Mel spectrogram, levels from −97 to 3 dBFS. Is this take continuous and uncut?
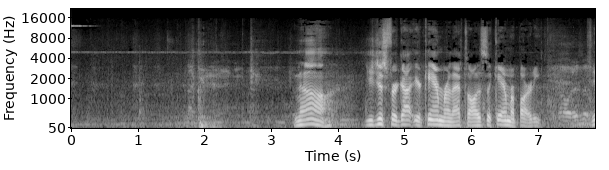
yes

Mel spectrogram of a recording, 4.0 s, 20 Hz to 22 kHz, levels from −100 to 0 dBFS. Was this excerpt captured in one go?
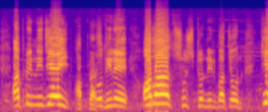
no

